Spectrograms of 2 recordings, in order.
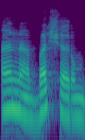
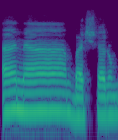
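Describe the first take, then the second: First: The final vowel of 'ana' is short. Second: The final vowel of 'ana' is lengthened. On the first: The speaker calls it right. "अना बशरुम पढ़ेंगे" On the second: The speaker calls it wrong. "इसे इस तरह नहीं पढ़ेंगे"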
